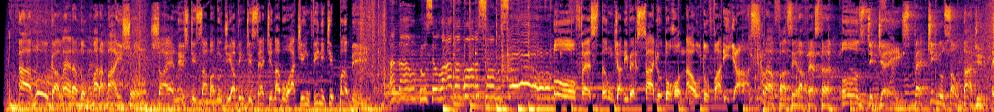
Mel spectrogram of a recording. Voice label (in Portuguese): locutor, chamadas; BOATE; INFYNIT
